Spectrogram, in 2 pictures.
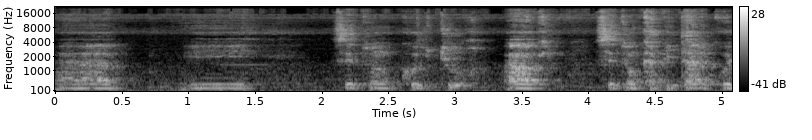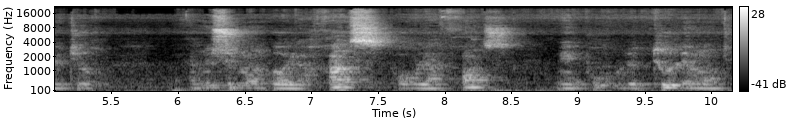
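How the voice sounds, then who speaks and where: Very slow speech in a non-native accent, with long, frequent pauses, audible room echo and noticeable background noise. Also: man, fairly low pitch for a man, fairly even intonation. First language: not French (speaking French). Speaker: French learner practicing with an AI tutor. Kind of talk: casual language practice conversation. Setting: voice chat with an AI agent. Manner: halting, many hesitations.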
